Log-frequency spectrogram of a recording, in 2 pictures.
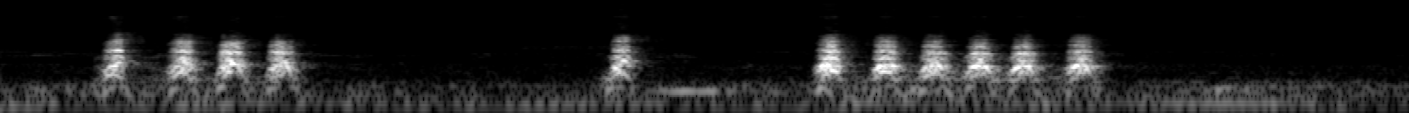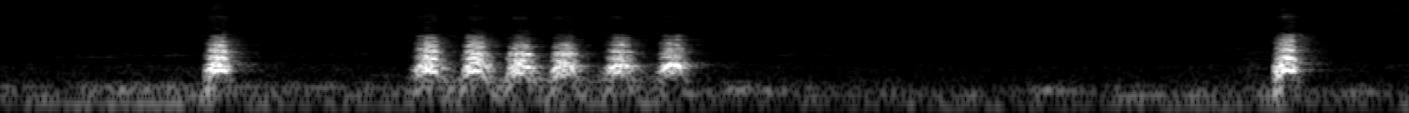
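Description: A seven-month-old German Shepherd gives loud, sharp barks in rapid runs of four or five, then single barks. Long quiet gaps separate the bursts, with a low hum underneath.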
